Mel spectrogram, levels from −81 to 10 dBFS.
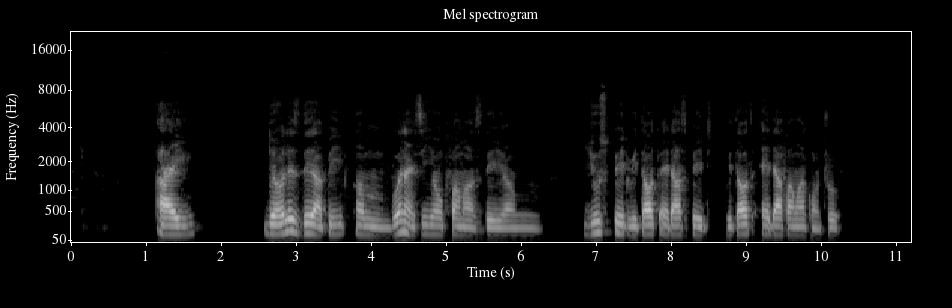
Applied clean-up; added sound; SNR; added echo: none; none; none; none.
